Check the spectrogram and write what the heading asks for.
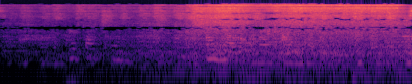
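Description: A child blowing into the valve of a blue plastic inflatable: a breathy rush of air that grows louder about halfway through.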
